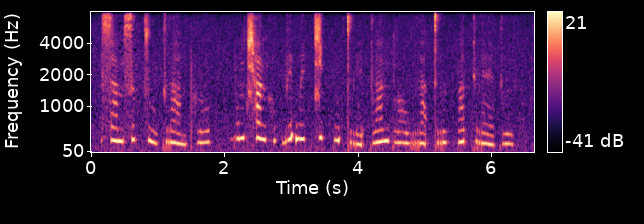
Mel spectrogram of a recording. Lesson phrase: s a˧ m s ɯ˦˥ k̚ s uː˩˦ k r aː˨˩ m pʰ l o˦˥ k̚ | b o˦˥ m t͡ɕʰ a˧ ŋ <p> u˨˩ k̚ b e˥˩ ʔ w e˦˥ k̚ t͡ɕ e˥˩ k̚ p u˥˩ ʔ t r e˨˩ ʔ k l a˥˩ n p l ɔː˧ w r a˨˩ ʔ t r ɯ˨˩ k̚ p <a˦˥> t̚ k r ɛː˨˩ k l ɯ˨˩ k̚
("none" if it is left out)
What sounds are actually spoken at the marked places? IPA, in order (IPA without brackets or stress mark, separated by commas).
h, a˦˥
